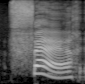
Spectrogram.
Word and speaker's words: faire: Faire is like the sound we made earlier for je préfère.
